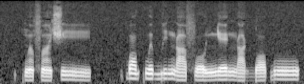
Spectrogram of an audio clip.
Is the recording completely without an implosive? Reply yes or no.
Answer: no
